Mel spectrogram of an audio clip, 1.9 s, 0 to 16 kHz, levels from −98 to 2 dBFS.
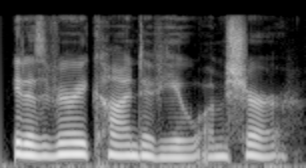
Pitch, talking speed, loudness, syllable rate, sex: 185 Hz, 250 wpm, -15 LUFS, 5.4 syllables/s, female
